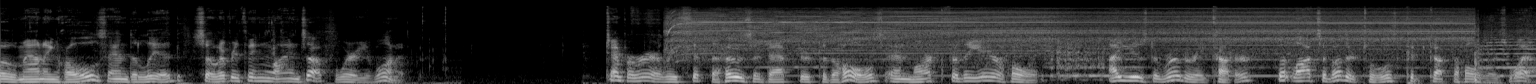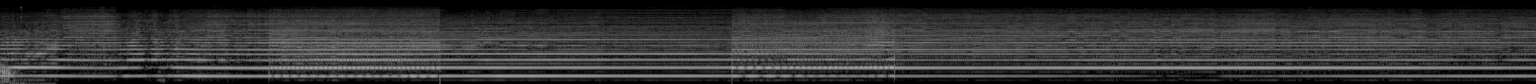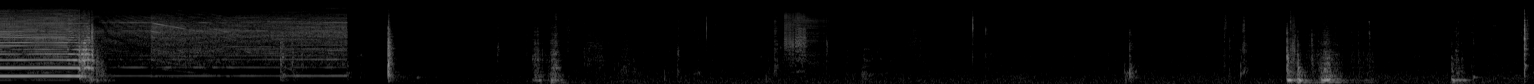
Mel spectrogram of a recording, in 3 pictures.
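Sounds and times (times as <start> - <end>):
rotary cutter whining: 6.6 - 34.2
bit cutting plastic: 6.7 - 16.0.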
